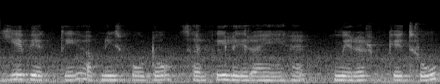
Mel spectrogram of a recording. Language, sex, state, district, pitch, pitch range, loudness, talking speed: Hindi, male, Haryana, Jhajjar, 200 Hz, 195-210 Hz, -17 LUFS, 165 wpm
